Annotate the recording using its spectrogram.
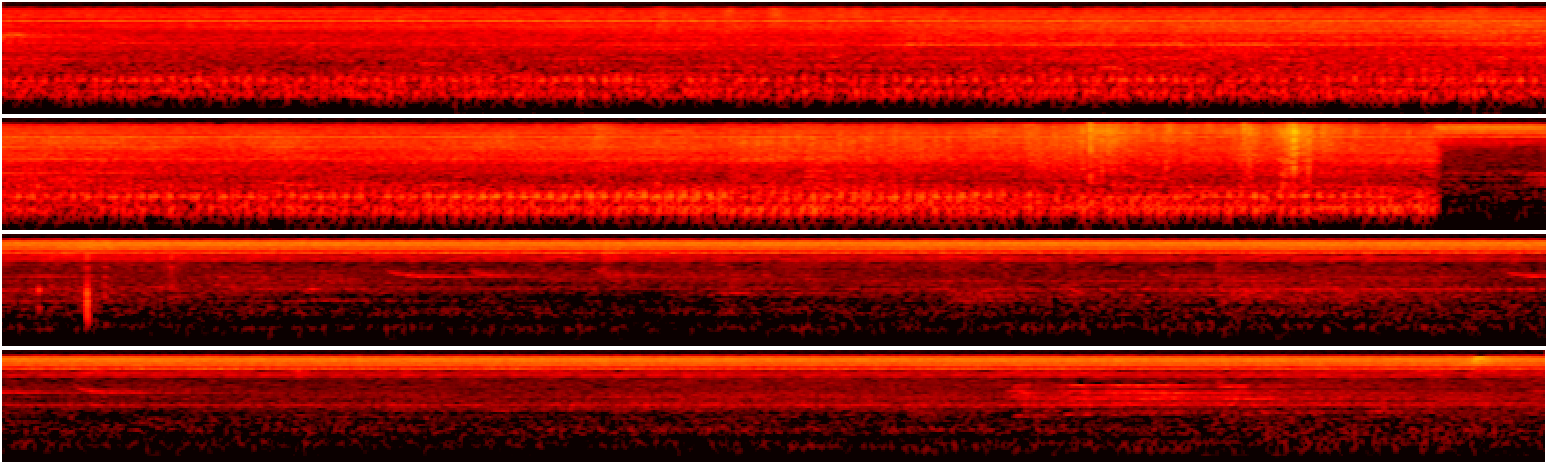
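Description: A low rumbling noise grows steadily louder for about fifteen seconds, then cuts off abruptly. It is followed by faint outdoor ambience with a few short, high chirps.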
